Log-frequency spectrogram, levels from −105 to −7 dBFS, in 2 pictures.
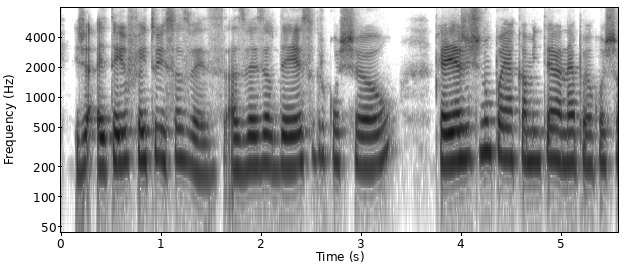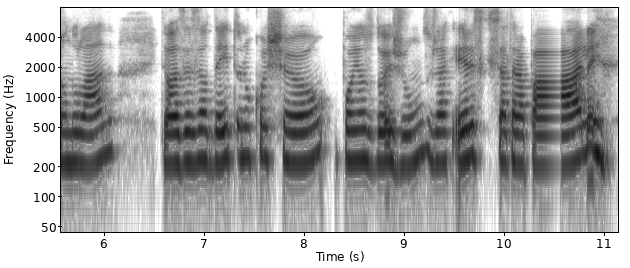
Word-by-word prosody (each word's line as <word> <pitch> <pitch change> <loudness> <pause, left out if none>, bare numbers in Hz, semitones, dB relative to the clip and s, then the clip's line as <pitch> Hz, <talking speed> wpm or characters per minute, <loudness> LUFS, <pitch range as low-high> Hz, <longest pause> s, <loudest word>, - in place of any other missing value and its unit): Já, 205 +3 -1
eu 200 0 +4
tenho 220 +2 +2
feito 230 +1 -2
isso 235 0 -4
às 235 -1 -5
vezes. 175 -3 -7
Às 190 0 -3
vezes, 200 +1 +1
eu 210 -1 +1
desço 205 +4 0
para 260 0 -9
o - - -18
colchão, 220 +2 -2 0.4
porque - - -4
aí 220 +1 +8
a - - +6
gente 245 +3 -1
não 285 - +2
põe 265 -3 0
a 245 - -1
cama 230 -1 -3
inteira, 225 0 0
né, 220 0 +1
põe - - -4
o 210 - -5
colchão 220 +1 -3
do 220 - -1
lado. 220 +7 -1 0.4
Então, - - +1
às 215 0 +4
vezes, 225 +1 0
eu 235 - +2
deito 225 +3 0
no 250 -1 -5
colchão, 240 0 -1
ponho 230 0 0
os 225 - -3
2 220 +1 +2
juntos 220 +6 -4
já 225 0 -1
eles 250 +4 +2
que - - -18
se - - -5
atrapalhem, 215 +4 +3
225 Hz, 240 wpm, -25 LUFS, 210-240 Hz, 0.4 s, aí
